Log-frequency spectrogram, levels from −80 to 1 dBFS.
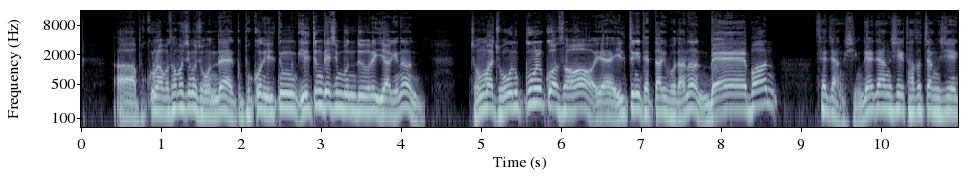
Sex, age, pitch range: male, 40-59, 105-150 Hz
